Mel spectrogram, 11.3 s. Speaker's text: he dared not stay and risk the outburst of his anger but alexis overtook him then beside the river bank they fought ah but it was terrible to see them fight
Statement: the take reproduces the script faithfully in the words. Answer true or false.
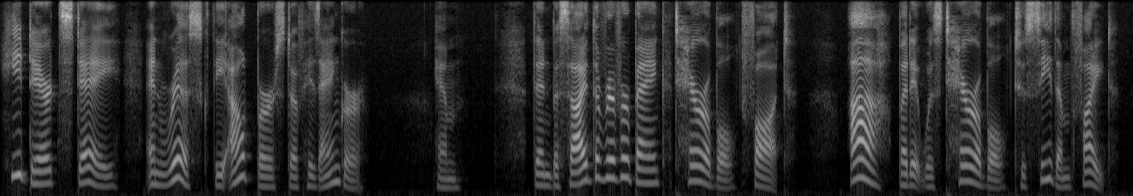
false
